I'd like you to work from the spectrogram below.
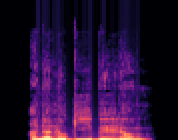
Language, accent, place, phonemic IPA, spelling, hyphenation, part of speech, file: German, Germany, Berlin, /analoˈɡiːˌbɪldʊŋ/, Analogiebildung, Ana‧lo‧gie‧bil‧dung, noun, De-Analogiebildung.ogg
- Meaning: analogical form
